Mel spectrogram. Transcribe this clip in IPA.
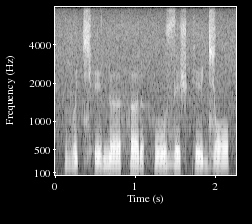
v ə t͡ɕʰ e d ɳ ɜ h ɐ ɾ ə h o z e ʃ k e d͡ʑ ɔ

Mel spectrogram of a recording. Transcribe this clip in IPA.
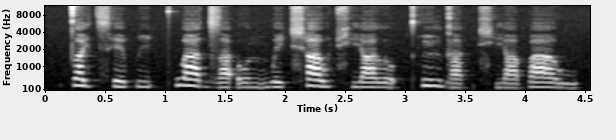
t̪ a˥˧ j t͡sʰ e˧ p i˨ ʔ pʰ w a˥˧ d͡z a˨ ʔ o˨˩ n m w e˧ t͡ɕʰ a˥˧ w t͡ɕʰ j a˧ l o˨ ʔ t̪ʰ ĩ˦ ɡ a˨ k̚ t͡ɕʰ j a˧ p a˥˧ w

